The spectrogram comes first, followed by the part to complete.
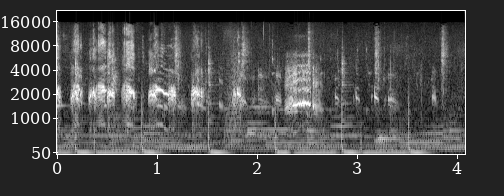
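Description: A flock of Chilean flamingos calling in quick repeated calls, about five a second, with one longer call around the middle. They are heard over background music with a steady beat and held chords.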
